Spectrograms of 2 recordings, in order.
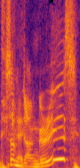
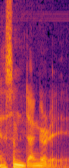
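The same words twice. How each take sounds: First: The pitch rises at the end. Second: The voice is low and creaky at the end. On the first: The speaker calls it right. "That's a word it's impossible not to say with uplift" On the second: The speaker calls it wrong. "vocal fry doesn't work"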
